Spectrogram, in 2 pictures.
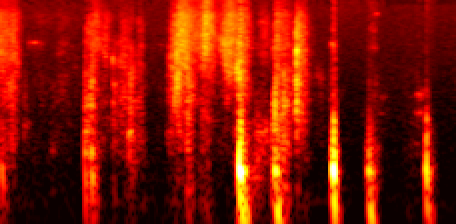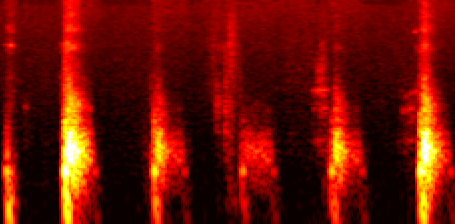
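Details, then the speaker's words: Soft mitral regurgitation murmur heard at the mitral (apex) area: first and second heart sounds with a soft regurgitant murmur between beats and some hissy noise near the start; teaching example. "please put in your brain that murmur because this is a a very good example of soft regurgitant mitral murmur"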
